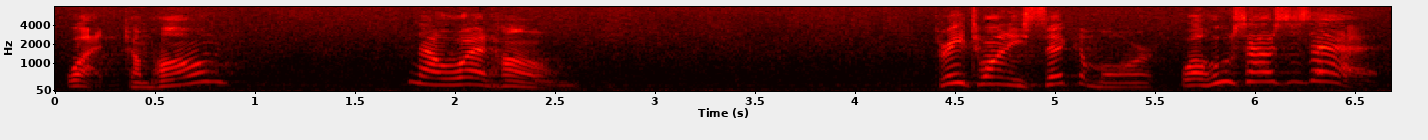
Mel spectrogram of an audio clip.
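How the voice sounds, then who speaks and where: An earnest young small-town man in a live radio drama. His voice runs high, with a folksy, halting urgency. The recording carries a slight hiss. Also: sing-song, bright, forceful tone, heavily acted. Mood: flustered. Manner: pleading, folksy, stammering. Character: earnest, impassioned young small-town male loan manager.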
